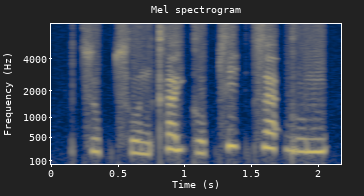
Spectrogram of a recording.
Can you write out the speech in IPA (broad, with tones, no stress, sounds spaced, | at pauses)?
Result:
t͡s u˨ p̚ t͡sʰ o˨˩ n kʰ a˧ j k o˨ p̚ s i˦ k̚ t͡s a˦ ʔ ɡ u˧ m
